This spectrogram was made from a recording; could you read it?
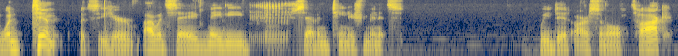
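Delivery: quiet, self-directed mumbling. Speaker working out upgrade times aloud, mumbling to himself. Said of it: "I'm mumbling to myself".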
